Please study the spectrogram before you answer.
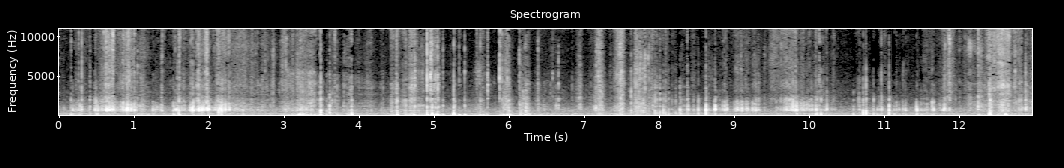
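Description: A woven rattan basket is tapped and scratched with artificial nails. Quick, dry clicks and taps mix with scratchy rustling across the weave, with a low woody thump under the midrange scraping. Each sound stops at once with no ring, giving a steady, crackly texture.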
